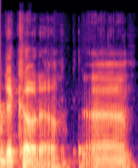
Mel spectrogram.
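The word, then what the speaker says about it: DeCoteau: A lot of people mispronounce his name too, but it's just Schmoller or Dakota.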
